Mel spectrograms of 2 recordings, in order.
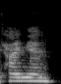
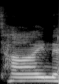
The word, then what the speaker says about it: Tynan: So because everyone says Tinyan. Yeah. Here, just call him James Onion. Tynan. Tynan. There you go. Pronounced Tynan.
